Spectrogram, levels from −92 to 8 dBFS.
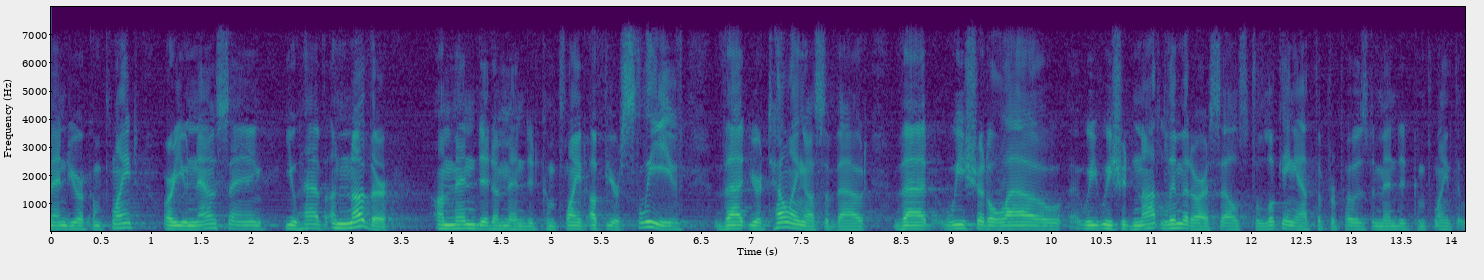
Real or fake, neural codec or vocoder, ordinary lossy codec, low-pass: real; none; Opus, 64 kbps; 7.2 kHz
